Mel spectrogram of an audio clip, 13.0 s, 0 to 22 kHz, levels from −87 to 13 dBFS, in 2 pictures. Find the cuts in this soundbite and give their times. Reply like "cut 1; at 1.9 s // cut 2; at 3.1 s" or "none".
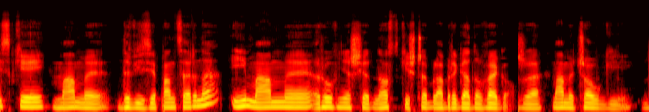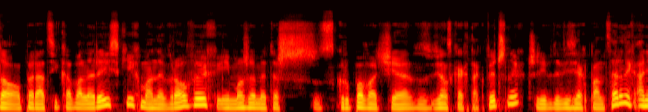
cut 1; at 5.2 s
